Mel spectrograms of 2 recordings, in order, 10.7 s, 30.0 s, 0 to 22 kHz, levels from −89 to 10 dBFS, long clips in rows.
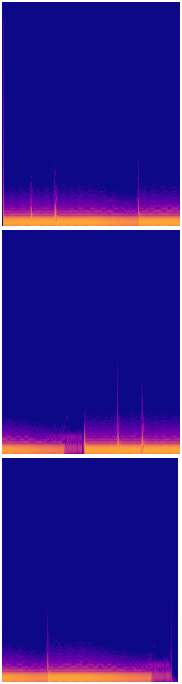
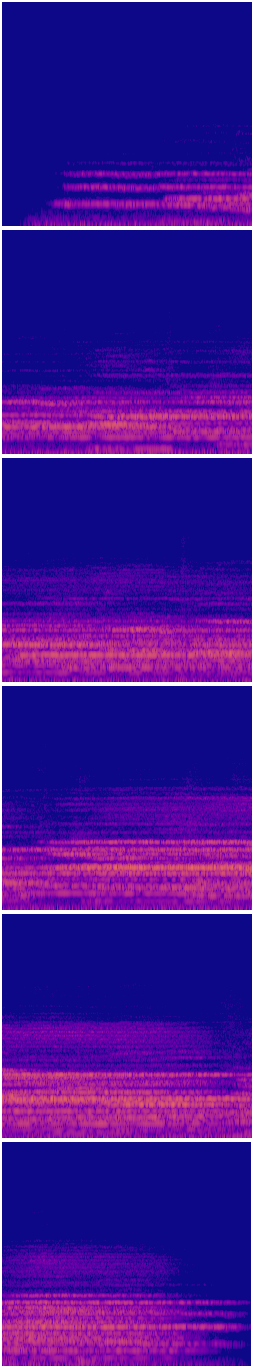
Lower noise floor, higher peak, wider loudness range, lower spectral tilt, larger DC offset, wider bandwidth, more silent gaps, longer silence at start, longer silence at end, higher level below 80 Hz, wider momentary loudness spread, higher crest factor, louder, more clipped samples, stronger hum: second, -50 dBFS vs -71 dBFS; first, -8 dBFS vs -22 dBFS; second, 2 LU vs 13 LU; first, -12 dB/octave vs -8 dB/octave; neither; second, 0.3 kHz vs 8 kHz; neither; second, 0 s vs 1.05 s; first, 0.55 s vs 0.25 s; first, -16 dBFS vs -62 dBFS; second, 9 LU vs 16 LU; second, 8 dB vs 16 dB; first, -20 LUFS vs -38 LUFS; neither; neither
